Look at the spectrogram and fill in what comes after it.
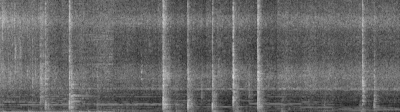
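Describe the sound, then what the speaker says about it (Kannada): Sliced onions sizzle and fry in hot oil in a pan while cooking gobi manchurian, a steady crackle broken by several sharp clanks of a utensil against the pan, with no talking. "ಎಣ್ಣೆ ಹಾಕ್ಕೊಂಡೆ, ಅದಕ್ಕೆ ನೀರುಳ್ಳಿ ಹಾಕ್ಕೊಳ್ತೇನೆ"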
